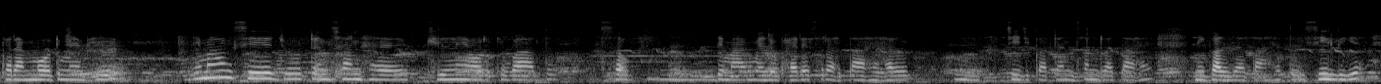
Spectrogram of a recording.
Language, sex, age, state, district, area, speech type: Hindi, female, 45-60, Bihar, Madhepura, rural, spontaneous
